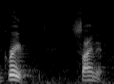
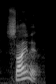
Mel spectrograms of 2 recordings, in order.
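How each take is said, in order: First: Brisk demand. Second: Sharp and higher, louder; insistent repeat. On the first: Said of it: "I'm like". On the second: Founder to hesitant partners, insisting loudly. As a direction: push it home like a boss who won't wait. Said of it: "repeated demand". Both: Retold or imitated.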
